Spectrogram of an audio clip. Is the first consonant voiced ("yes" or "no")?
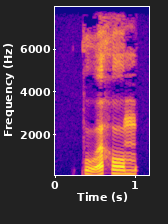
no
